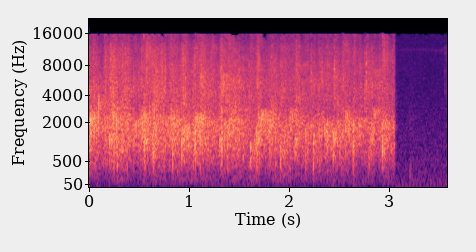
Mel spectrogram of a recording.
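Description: A church congregation applauds loudly and steadily for about three seconds, then the clapping stops abruptly, leaving near silence.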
